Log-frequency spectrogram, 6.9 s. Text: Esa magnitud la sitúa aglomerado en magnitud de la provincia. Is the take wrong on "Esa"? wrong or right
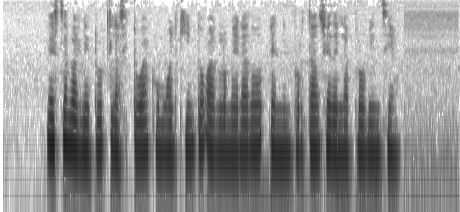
wrong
